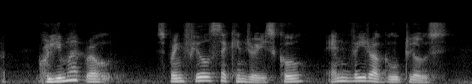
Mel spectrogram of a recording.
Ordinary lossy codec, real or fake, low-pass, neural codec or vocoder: none; fake; 7.2 kHz; codec, 16 kHz in and 24 kHz out, 0.6 kbps, FocalCodec, streaming, 4096 codes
